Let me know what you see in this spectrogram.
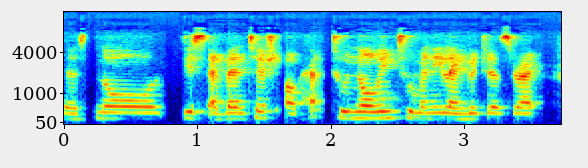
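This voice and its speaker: A woman with a Thai accent, medium pitch and a moderate pace. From Thailand. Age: 30s. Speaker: mindset coach. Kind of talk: interview.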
